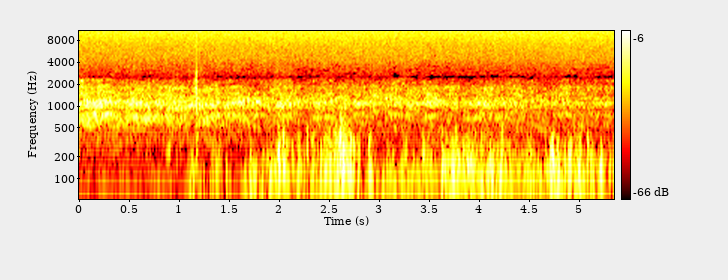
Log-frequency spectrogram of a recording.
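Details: Brent geese giving low, guttural, overlapping murmuring calls, a continuous gabble from a group, with one sharp click early on and soft background noise.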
